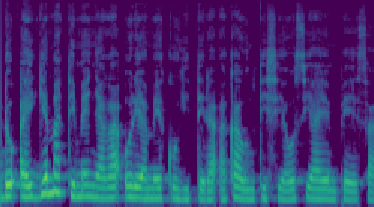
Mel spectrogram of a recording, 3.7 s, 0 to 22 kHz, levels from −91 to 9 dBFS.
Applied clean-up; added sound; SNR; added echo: none; none; none; none.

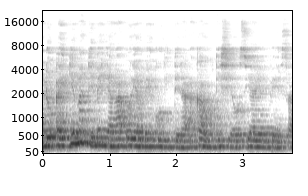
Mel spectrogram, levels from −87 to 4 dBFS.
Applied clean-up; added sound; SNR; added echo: none; none; none; reverberation time 1.0 s.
